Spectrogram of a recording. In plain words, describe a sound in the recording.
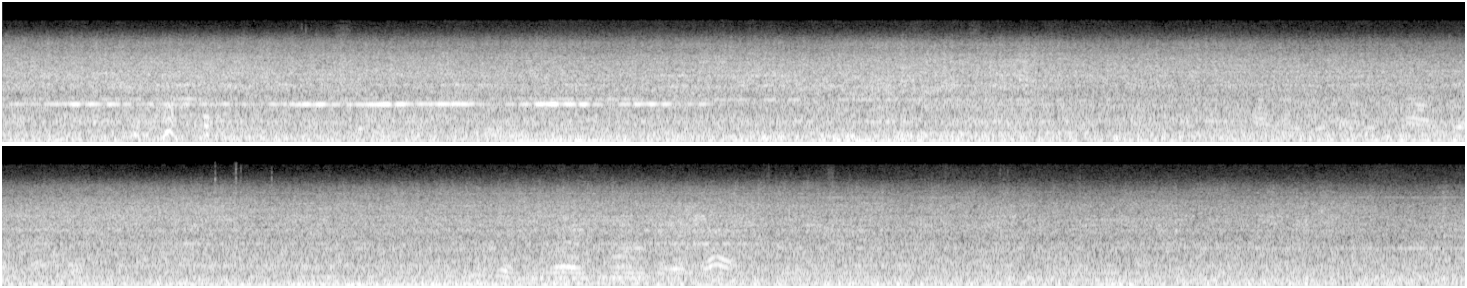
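A freight train rumbles along the tracks in the distance.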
